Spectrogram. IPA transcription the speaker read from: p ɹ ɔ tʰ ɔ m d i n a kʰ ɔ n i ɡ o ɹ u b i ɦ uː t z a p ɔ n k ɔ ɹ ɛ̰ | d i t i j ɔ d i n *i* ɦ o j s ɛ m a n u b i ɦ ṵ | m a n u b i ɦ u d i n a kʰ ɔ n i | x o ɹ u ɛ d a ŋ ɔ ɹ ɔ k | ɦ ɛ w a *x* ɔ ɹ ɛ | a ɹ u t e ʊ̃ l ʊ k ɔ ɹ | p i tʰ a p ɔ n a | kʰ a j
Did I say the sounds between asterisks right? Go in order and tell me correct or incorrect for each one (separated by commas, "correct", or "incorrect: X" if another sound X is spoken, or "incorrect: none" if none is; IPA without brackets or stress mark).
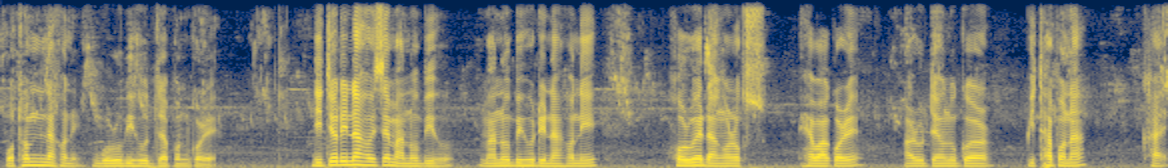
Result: incorrect: a, incorrect: k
